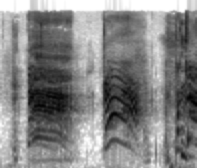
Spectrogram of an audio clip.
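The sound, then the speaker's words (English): A person imitates a crow eating, mimicking someone's noisy eating, with two loud, harsh, drawn-out caws in quick succession and a third caw just beginning at the end. “Like a crow eating.”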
